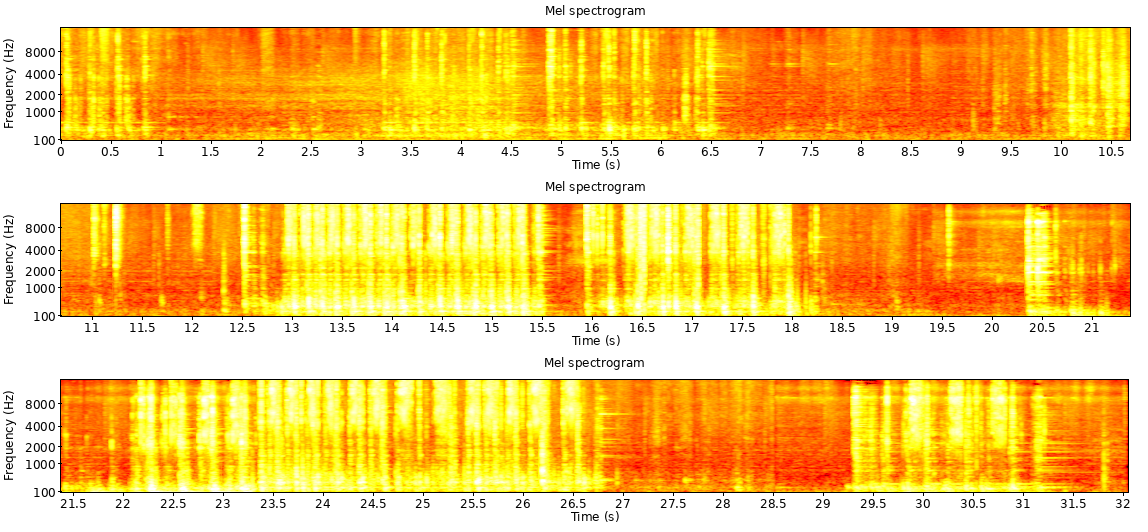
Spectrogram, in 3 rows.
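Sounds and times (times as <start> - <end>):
ratchet wrench clicking: 12.0 - 18.4, 20.4 - 27.0, 29.3 - 31.4.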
